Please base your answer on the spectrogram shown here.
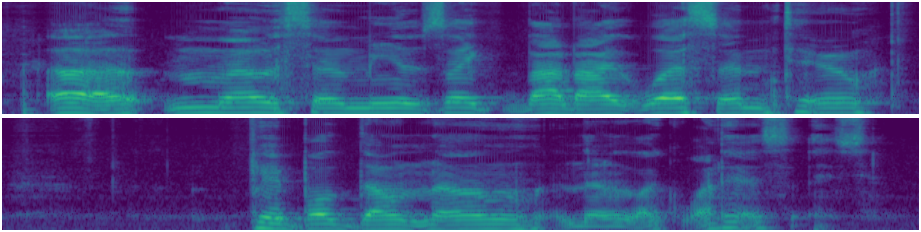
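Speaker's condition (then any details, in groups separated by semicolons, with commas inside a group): Multiple sclerosis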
